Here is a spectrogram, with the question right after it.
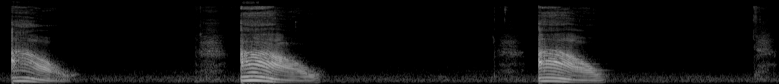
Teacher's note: Ow is an example of a diphthong, which is where you have 2 vowel sounds in 1 syllable. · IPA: aʊ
